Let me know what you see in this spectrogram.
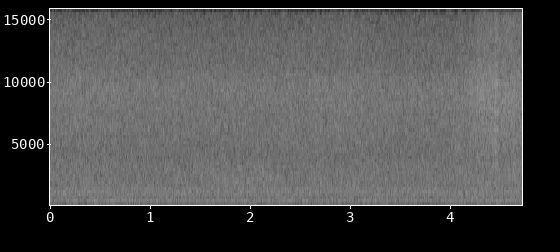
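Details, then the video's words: Swarming honey bees during a removal: an unbroken, even buzzing hum from many bees together, thick and hissy, holding the same level from start to finish. "Honey Bee Swarm Removal"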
